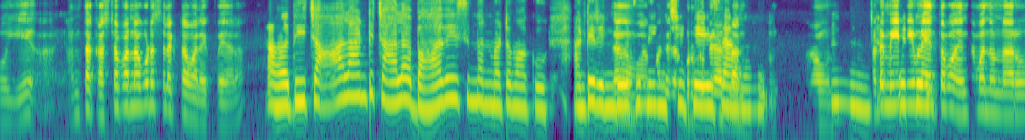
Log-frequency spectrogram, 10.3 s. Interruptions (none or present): present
